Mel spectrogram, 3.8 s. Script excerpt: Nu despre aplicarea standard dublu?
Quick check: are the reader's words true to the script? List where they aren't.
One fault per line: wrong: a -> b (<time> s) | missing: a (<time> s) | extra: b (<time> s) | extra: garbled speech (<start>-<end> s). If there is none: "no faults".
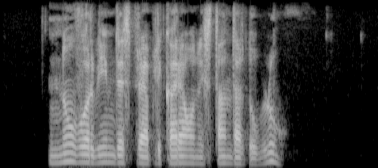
extra: vorbim (0.8 s)
extra: unui (1.9 s)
